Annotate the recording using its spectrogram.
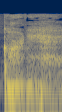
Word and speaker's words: Garnier: The MP in question is called Mark Garnier, a name that I happen to know from watching too much television should actually be pronounced... – Garnier.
